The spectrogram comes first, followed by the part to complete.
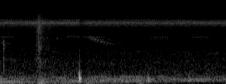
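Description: Steady high-pitched insect chorus, typical of autumn crickets, with a single sharp click a little under a second in.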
